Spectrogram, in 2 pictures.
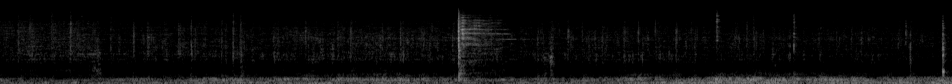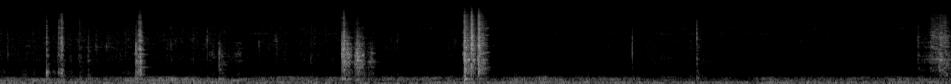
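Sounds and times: low steady rumble: 0:00.0 - 0:19.0
cookware clinking and scraping: 0:04.6 - 0:05.2.

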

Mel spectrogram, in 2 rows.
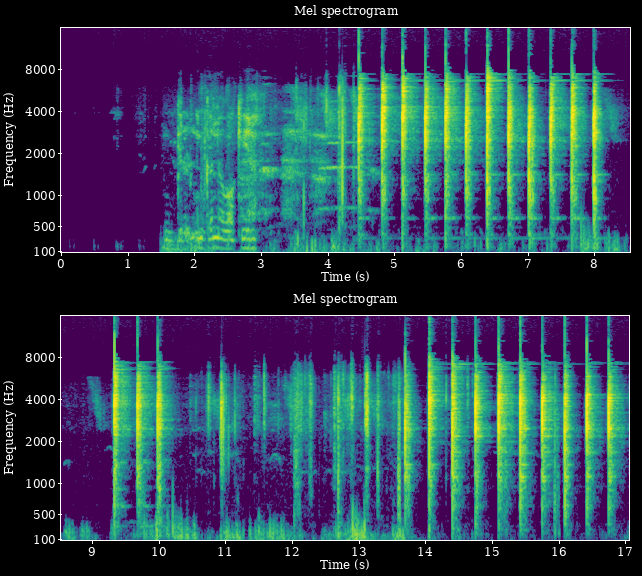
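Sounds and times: hammer striking steel frame: 0:04.3 - 0:08.2, 0:09.3 - 0:10.2, 0:13.7 - 0:17.0.

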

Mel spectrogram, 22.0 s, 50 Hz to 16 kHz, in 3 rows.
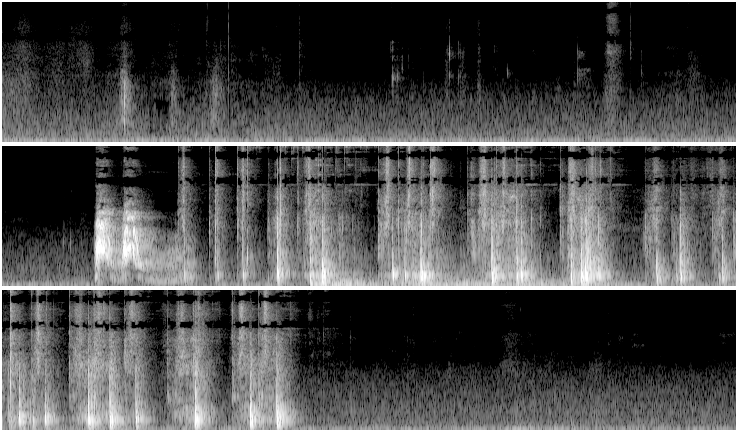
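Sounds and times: loud sharp sound: 0:09.1 - 0:16.3
toys knocking against basket: 0:09.1 - 0:17.7.

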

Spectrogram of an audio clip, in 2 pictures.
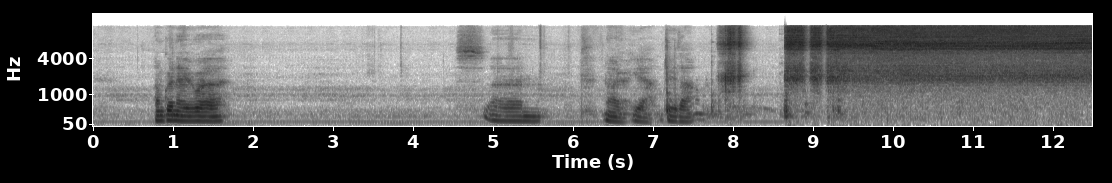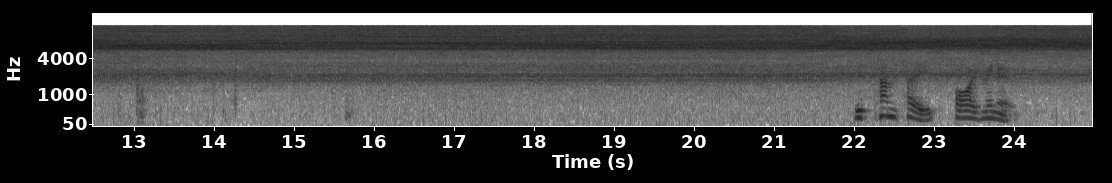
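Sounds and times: pressure cooker steam hissing: 0:07.8 - 0:24.9
short steam spurts: 0:07.8 - 0:24.9.

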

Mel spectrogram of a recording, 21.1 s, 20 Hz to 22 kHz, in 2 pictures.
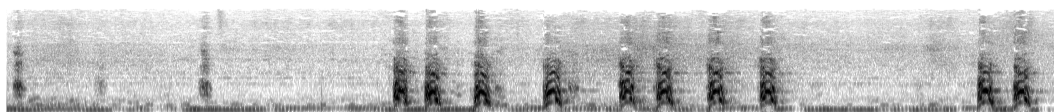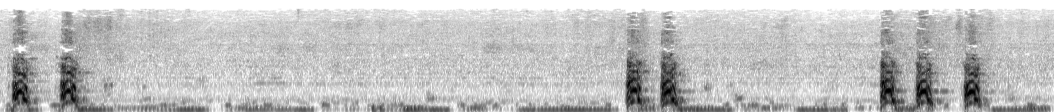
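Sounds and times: dog barking loudly: 0:00.1 - 0:00.4, 0:03.9 - 0:08.0, 0:09.8 - 0:11.6, 0:16.8 - 0:17.7, 0:19.3 - 0:20.6.

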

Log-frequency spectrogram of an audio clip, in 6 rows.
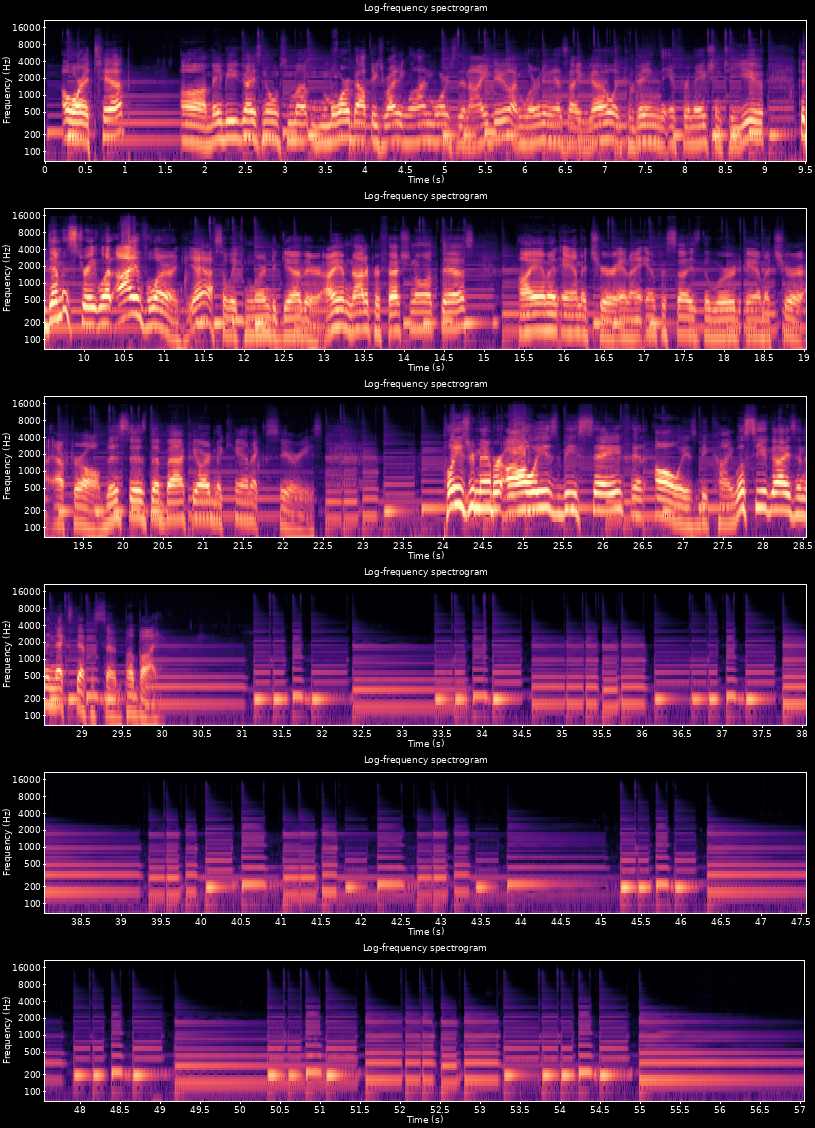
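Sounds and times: acoustic guitar plucking: 0:00.0 - 0:57.0.

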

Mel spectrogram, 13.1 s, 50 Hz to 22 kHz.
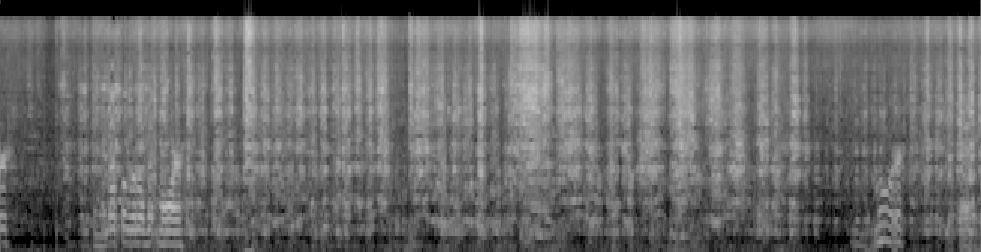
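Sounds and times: whisk scraping against a pan: 0:00.0 - 0:13.0.

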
